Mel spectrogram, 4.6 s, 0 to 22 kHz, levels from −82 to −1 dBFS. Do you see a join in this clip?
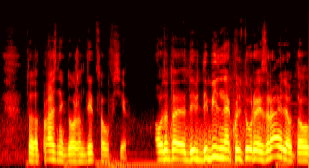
yes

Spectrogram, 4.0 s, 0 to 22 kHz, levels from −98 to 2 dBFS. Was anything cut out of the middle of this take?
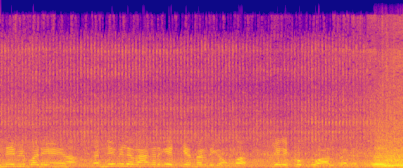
no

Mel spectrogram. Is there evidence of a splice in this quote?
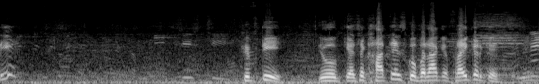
no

